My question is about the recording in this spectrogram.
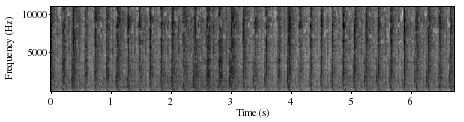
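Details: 1946 International LBBR 3-5 hp hopper-cooled engine from a hay press, running on its old muffler before a glasspack is fitted: sharp, raspy exhaust pops at about 160 a minute; harsh note from a poor muffler.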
